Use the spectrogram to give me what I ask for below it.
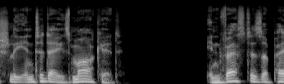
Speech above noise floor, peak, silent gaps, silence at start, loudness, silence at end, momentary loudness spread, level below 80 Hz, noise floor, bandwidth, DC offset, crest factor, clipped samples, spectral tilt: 67 dB; -4 dBFS; none; 0 s; -22 LUFS; 0 s; 7 LU; -50 dBFS; -87 dBFS; 17 kHz; under 0.1%; 18 dB; under 0.1%; -5 dB/octave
